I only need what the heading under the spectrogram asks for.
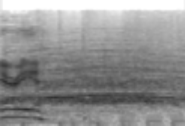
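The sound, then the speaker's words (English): A live crowd in Phoenix, Arizona cheers and whoops loudly, with a high rising whoop at the start over a dense, sustained roar of many voices that fades slightly toward the end. “A ferocious crowd in Phoenix, Arizona for today's Fantasy Footballers Podcast.”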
